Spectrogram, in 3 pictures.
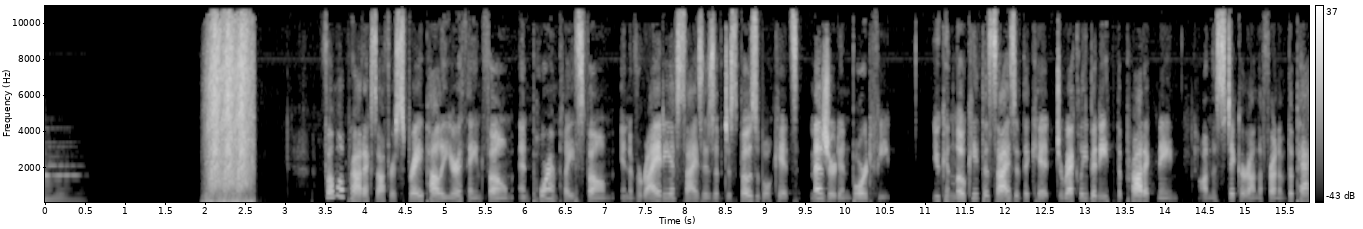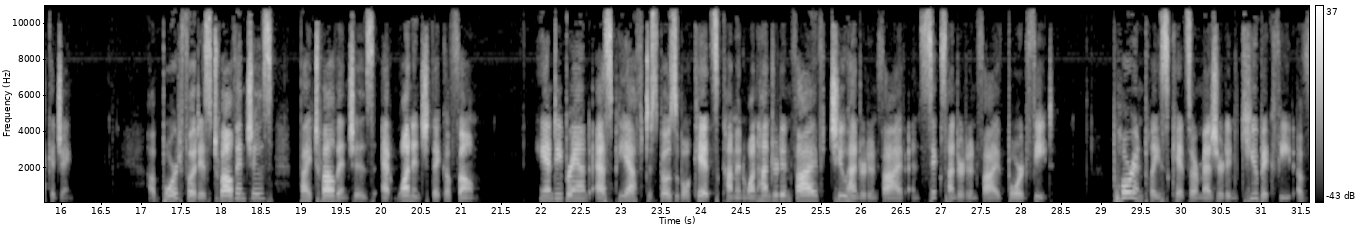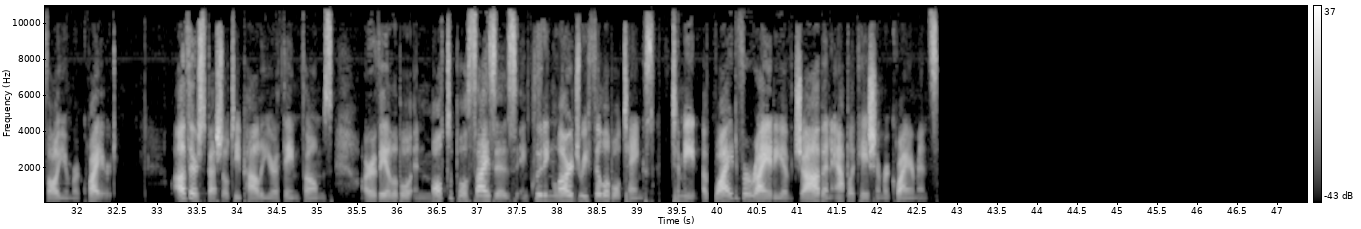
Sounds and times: Speech: 3.4s - 16.2s, 17.1s - 21.3s, 22.0s - 28.4s, 29.2s - 32.5s, 33.2s - 42.8s.

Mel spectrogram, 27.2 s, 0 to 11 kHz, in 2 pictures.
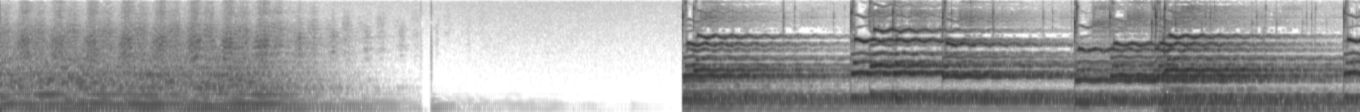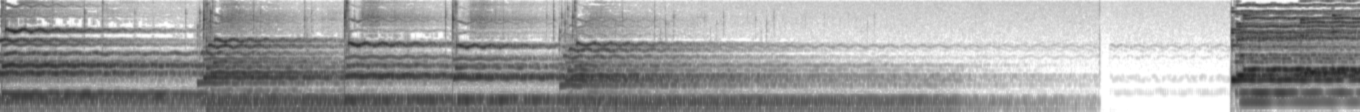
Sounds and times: Piano: 0.0s - 4.0s, 6.8s - 24.6s.

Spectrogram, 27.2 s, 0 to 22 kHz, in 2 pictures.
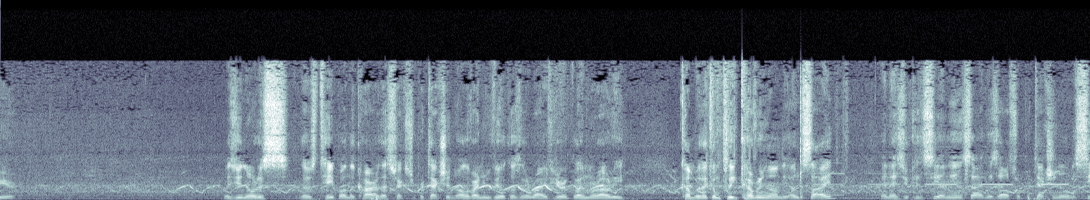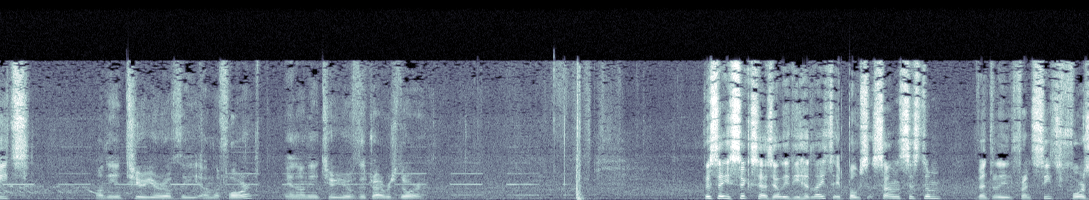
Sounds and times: Speech: 0.0s - 0.2s, 2.8s - 7.8s, 8.5s - 14.0s, 14.8s - 19.0s, 22.4s - 27.2s
Door: 20.7s - 21.1s.

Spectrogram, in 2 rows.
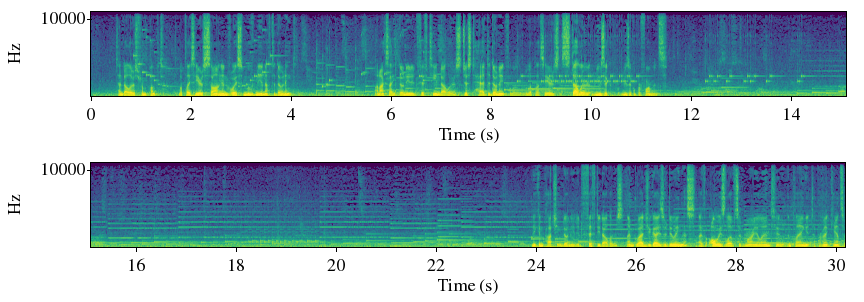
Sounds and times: Music: 0.0s - 30.1s
Speech: 0.5s - 4.4s, 5.7s - 14.2s, 15.0s - 15.6s, 22.0s - 30.1s.

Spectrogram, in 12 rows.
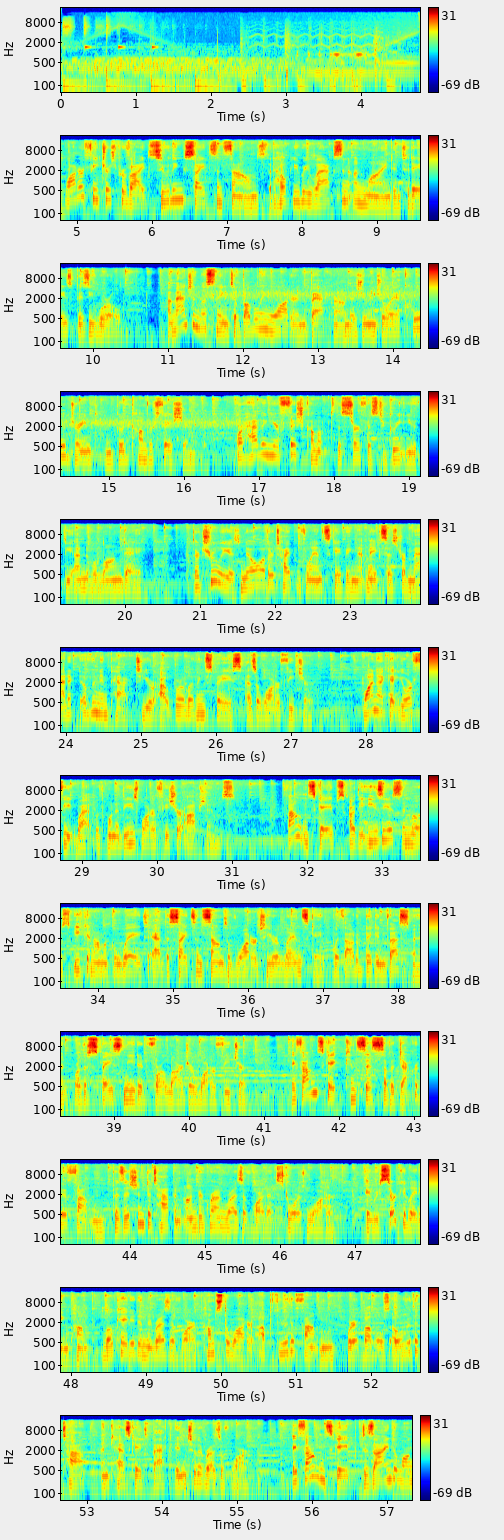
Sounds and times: Music: 0.0s - 57.3s
Speech: 4.8s - 10.4s, 11.0s - 20.3s, 20.9s - 27.3s, 28.0s - 31.0s, 31.7s - 40.8s, 41.4s - 55.2s, 55.8s - 57.3s.

